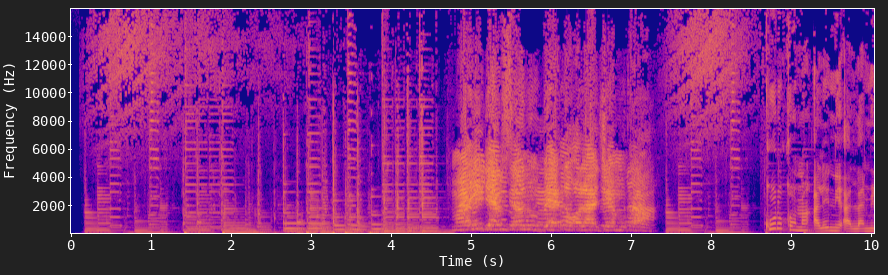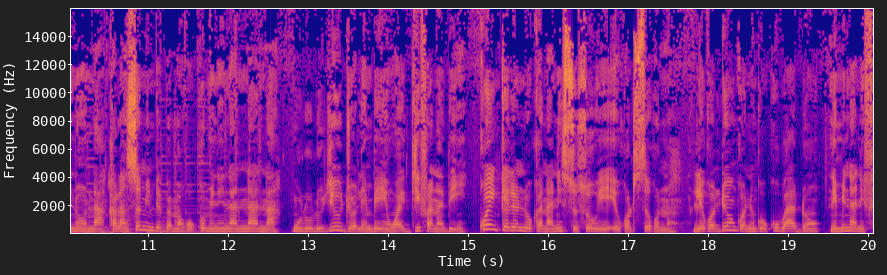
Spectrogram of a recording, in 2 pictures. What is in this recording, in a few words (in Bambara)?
magazine bamanankan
